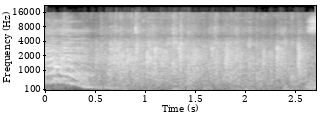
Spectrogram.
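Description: Applause at a DXN meeting in Prayagraj, a steady burst of clapping from a seated audience lasting a few seconds, moderately loud and close, with a voice heard briefly over it.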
